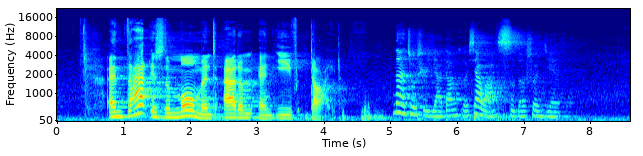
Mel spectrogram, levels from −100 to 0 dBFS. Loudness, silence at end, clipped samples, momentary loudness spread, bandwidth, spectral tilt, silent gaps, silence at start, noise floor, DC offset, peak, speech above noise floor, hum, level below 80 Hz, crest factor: -35 LUFS; 1.1 s; under 0.1%; 25 LU; 15.5 kHz; -5 dB/octave; none; 0.4 s; -67 dBFS; under 0.1%; -12 dBFS; 31 dB; none; -70 dBFS; 26 dB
